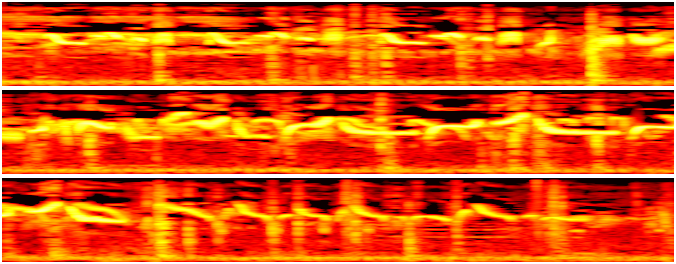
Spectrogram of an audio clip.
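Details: Caged hwamei delivering strong, looping whistled phrases, each note swooping up and down, repeated in a fast, almost unbroken stream, with a low background hum.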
